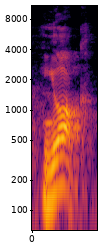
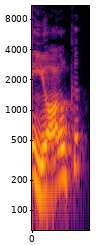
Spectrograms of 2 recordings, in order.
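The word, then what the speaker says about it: yolk: theory इस right pronunciation जोक अंडे में पीला पार्ट अंडे का जो होता है उसको जोक बोलते हैं यूके मैं यहां ल साइलेंट होगा लिखेंगे योक बट पढ़ेंगे योक क्योंकि ल साइलेंट है महीने का नाम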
